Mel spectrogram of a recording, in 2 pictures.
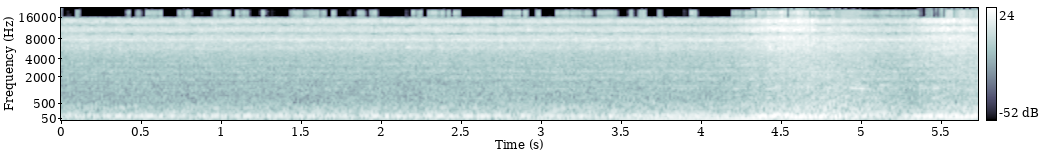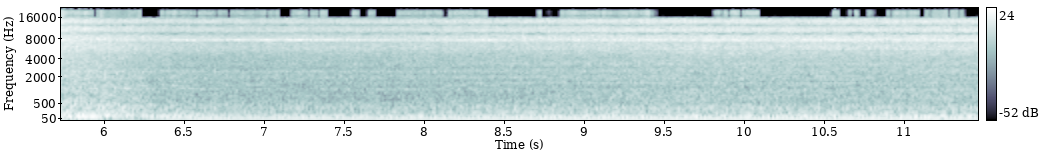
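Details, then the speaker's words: Rebuilt Chevy 350 small-block V8 in a truck, timing adjusted, electric choke not yet hooked up: a smooth, even idle with two quick throttle blips that return cleanly. Healthy engine. "I'm gonna go ahead and fire it up and let you listen to it run for a second, and I'll throw this hood on."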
